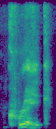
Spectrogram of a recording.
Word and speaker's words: Kreke: Okay, Kreke. I know it looks like Creek, but it's Kreke.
